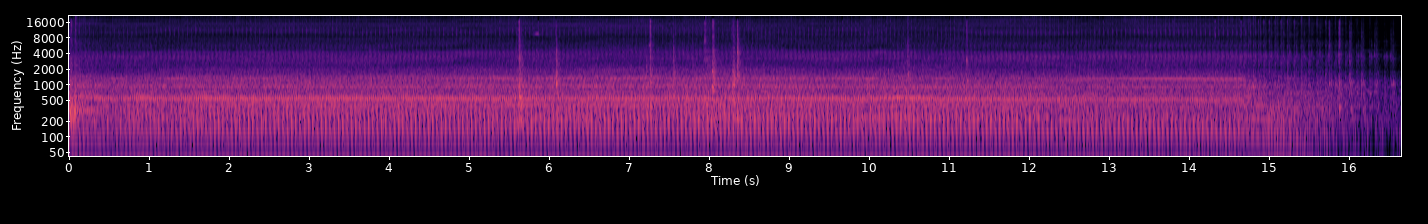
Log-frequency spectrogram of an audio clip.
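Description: A Husqvarna YTH 21 K46 riding mower engine runs at a loud, steady drone close by, with a few faint clicks, then winds down and cuts off near the end.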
